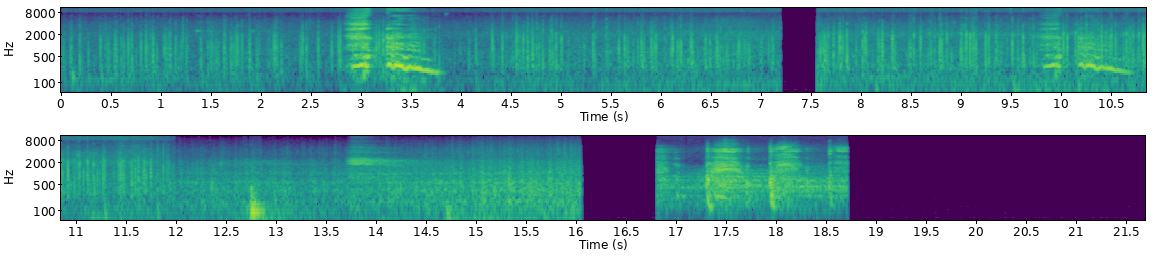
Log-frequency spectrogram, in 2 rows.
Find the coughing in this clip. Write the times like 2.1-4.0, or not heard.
2.9-3.8, 9.8-10.7, 16.8-18.8.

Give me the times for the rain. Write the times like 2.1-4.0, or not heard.
0.0-16.1.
